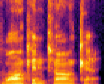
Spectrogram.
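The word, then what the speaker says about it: Wakan Tanka: It's pronounced Wankantonka.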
